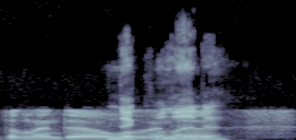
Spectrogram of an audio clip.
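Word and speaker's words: Wallenda: with the Nick am I saying it right valinda valinda okay I want a question for you and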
